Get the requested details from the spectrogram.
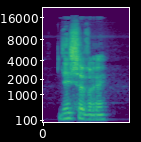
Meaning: third-person plural conditional of décevoir
- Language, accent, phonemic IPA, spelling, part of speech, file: French, Canada, /de.sə.vʁɛ/, décevraient, verb, LL-Q150 (fra)-décevraient.wav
